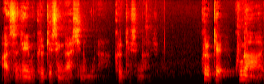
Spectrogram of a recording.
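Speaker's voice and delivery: tender listening reply; gentle sympathy. Shown as a demonstration. Models empathetic reply again.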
